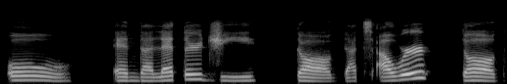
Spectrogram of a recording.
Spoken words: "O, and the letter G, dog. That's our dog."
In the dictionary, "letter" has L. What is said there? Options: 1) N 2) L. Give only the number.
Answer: 2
